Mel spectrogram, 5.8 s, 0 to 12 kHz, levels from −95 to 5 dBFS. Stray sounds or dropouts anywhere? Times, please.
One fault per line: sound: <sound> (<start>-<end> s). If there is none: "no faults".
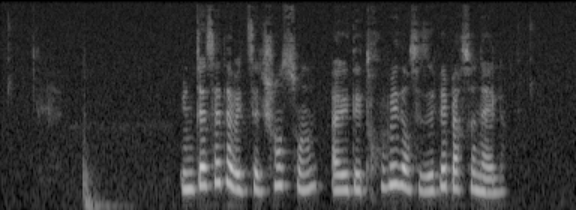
sound: thud (0.8-1.3 s)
